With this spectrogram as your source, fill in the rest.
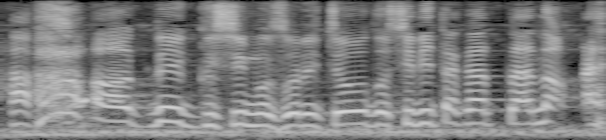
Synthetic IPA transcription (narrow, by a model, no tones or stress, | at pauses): at̪ekɯ̟ɕimos̬o̞ɾet͡ɕo̞ːd̪o̞ɕiɾʲit̪akat̪ːano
